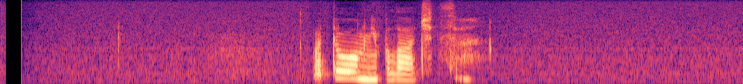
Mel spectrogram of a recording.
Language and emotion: Russian, sad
